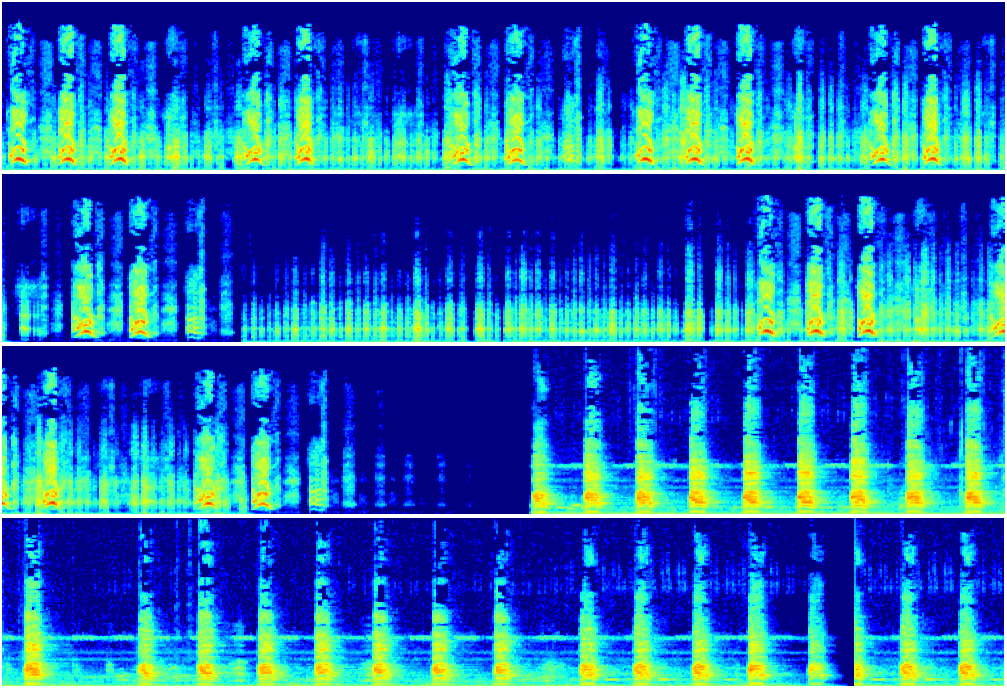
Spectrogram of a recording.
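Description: A small dog barking sharply and repeatedly, about two barks a second, in two bouts with a short break between them. After a brief silence, a steady series of duck quacks at about two a second.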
